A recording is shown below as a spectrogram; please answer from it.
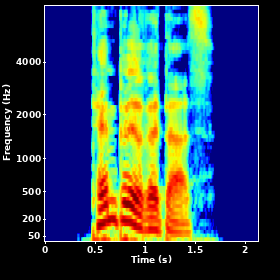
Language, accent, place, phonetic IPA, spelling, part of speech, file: German, Germany, Berlin, [ˈtɛmpl̩ˌʁɪtɐs], Tempelritters, noun, De-Tempelritters.ogg
- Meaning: genitive singular of Tempelritter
